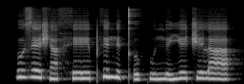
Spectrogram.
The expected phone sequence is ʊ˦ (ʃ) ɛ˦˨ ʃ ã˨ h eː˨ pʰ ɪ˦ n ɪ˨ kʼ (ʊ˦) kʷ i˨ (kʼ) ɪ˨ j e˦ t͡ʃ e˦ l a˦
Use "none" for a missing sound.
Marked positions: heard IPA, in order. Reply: z, ʊ˨, ŋ

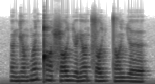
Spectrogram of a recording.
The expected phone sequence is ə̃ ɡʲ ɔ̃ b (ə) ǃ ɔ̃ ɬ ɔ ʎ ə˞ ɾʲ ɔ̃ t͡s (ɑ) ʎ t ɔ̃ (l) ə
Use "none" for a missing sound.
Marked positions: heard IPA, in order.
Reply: ə̃, ɔ, ʎ

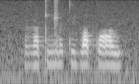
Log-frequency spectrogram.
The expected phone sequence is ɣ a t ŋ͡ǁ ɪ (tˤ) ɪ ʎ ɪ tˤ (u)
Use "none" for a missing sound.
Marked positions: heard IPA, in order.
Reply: t, u

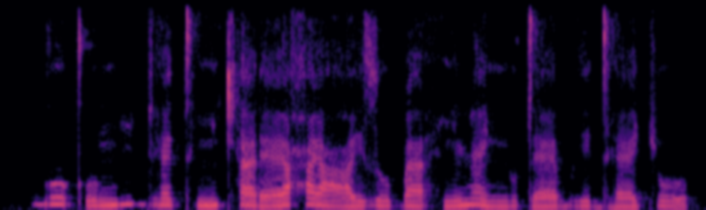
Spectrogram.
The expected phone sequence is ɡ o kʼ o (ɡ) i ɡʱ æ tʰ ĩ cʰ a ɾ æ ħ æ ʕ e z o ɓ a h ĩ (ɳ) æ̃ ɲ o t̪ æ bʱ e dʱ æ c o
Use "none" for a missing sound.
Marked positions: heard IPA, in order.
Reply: ŋ, ɳ

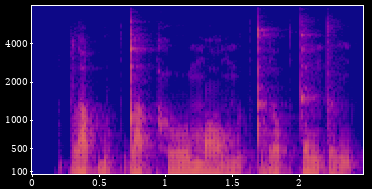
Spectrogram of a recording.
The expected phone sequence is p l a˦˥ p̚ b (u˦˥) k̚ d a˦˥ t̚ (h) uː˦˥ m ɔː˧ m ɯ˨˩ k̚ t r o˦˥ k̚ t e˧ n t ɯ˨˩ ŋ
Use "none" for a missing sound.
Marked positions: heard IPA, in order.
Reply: u˦˥, h

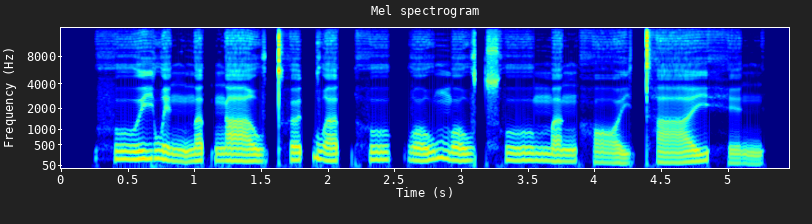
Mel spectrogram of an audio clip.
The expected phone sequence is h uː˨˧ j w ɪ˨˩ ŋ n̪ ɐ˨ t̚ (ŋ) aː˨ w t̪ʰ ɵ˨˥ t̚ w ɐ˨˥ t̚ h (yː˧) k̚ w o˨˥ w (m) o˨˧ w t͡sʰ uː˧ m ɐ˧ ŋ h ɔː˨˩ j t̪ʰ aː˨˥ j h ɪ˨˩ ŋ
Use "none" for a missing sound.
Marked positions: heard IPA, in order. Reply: ŋ, uː˧, m

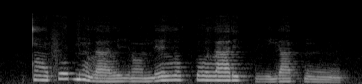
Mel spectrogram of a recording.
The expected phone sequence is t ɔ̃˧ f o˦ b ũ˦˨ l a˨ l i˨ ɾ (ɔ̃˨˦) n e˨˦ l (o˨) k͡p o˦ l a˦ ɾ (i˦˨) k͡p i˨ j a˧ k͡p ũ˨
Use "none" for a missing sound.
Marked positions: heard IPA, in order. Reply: ɔ̃˨, o˦, i˦˨

